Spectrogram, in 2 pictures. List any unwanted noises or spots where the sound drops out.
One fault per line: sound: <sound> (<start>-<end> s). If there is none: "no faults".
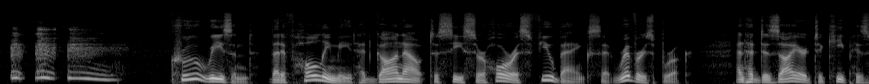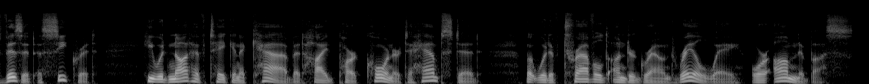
sound: throat clearing (0.1-1.3 s)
